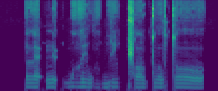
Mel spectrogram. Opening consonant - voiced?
yes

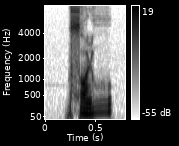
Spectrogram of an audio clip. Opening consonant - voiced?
no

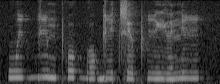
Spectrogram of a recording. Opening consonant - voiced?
yes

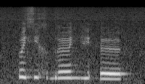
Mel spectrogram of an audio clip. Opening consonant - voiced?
no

